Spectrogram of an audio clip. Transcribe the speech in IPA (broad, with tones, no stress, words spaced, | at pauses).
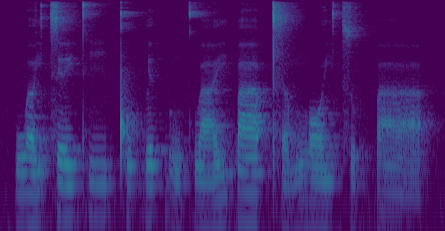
wɐ˨˥jt͡se˧jt̪ʰiː˧p̚kʷʰɪ˧k̚ lɪ˥k̚ʊ˨˩ŋkʷʰaː˨˥j paː˥p̚t͡sɐ˨˥mŋɔː˧j t͡sʊ˧k̚paː˨˩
